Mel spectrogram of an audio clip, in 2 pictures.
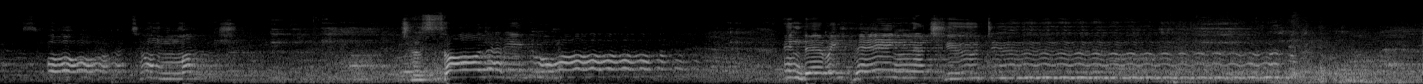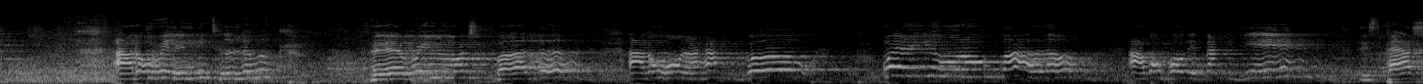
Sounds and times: Female singing: 0:00.0 - 0:02.4, 0:04.0 - 0:06.9, 0:07.8 - 0:13.1, 0:15.4 - 0:28.4.

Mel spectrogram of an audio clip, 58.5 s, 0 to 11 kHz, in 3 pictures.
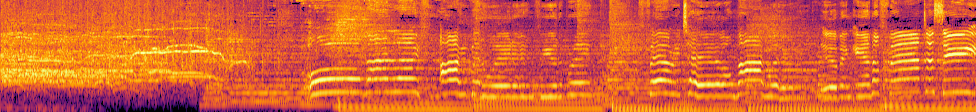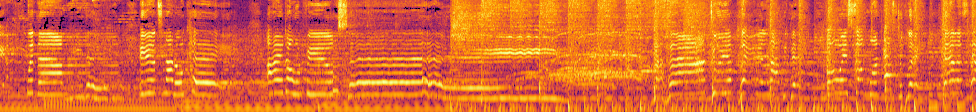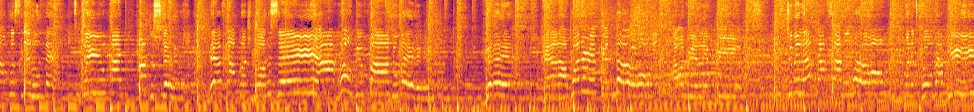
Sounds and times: Music: 0:00.0 - 0:58.5.

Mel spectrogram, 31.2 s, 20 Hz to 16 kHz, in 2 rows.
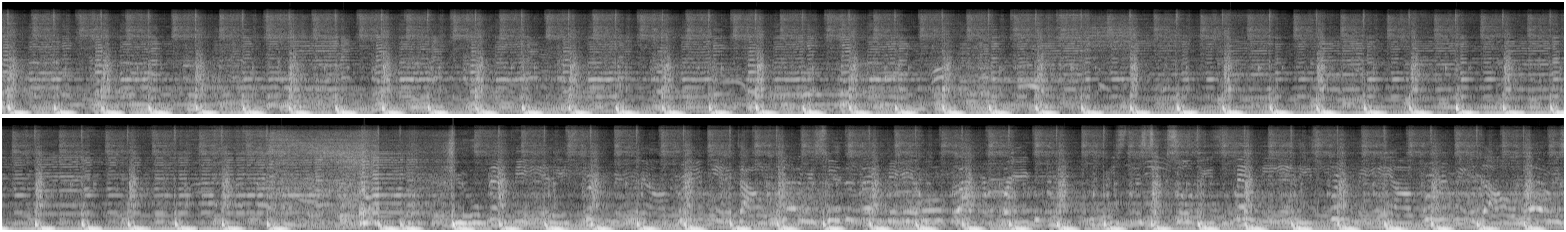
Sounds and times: Music: 0:00.0 - 0:31.2.

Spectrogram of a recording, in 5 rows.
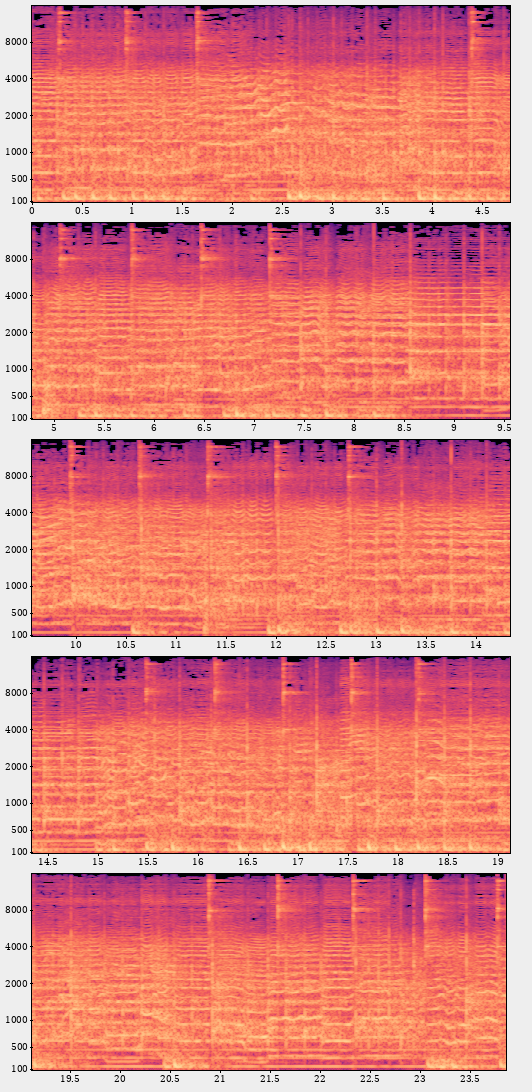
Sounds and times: Tabla: 0:00.0 - 0:23.8.

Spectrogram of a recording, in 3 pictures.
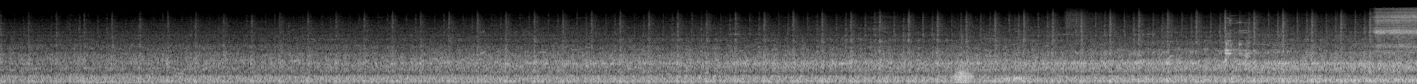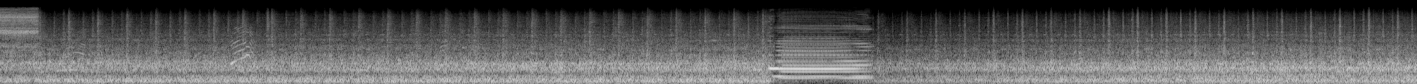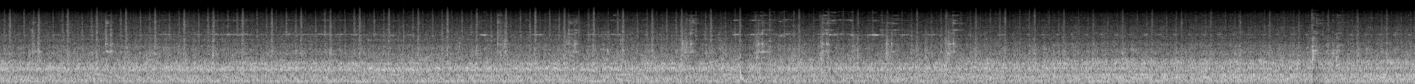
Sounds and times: Railroad car, train wagon: 0:00.0 - 0:42.4
Train horn: 0:21.8 - 0:23.0.

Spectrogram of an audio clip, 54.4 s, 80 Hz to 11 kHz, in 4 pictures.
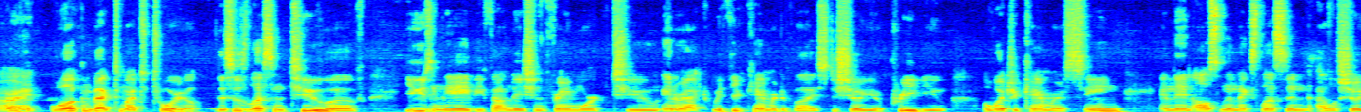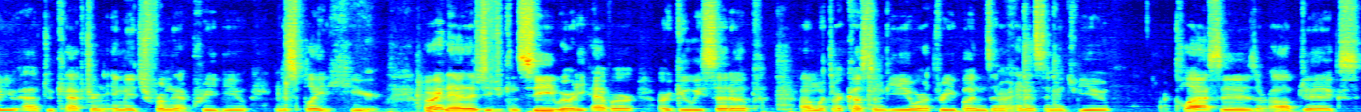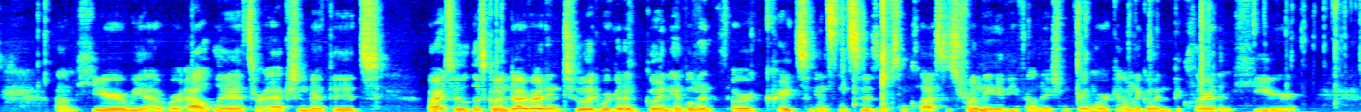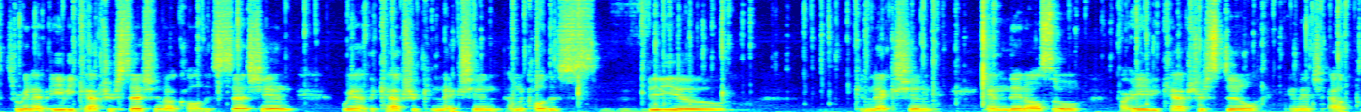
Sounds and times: Speech: 0:00.0 - 0:40.3, 0:40.9 - 0:48.2, 0:49.3 - 0:54.4.

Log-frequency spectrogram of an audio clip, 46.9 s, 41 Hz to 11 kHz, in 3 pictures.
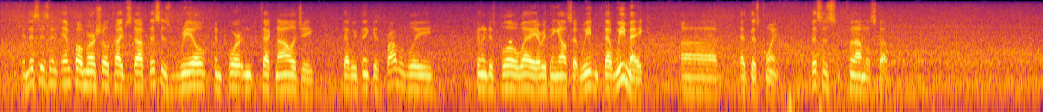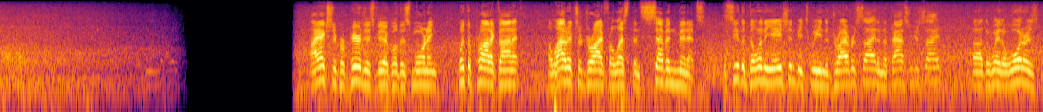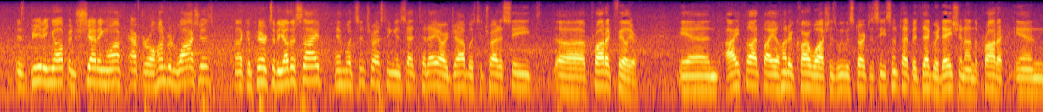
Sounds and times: Car: 0:00.0 - 0:18.3.

